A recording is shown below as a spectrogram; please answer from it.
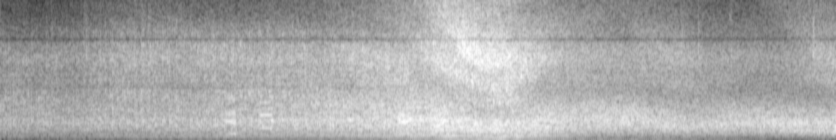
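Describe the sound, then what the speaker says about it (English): Heavy highway traffic rushes past on a rainy day as a steady loud roar of tires and engines, swelling as one vehicle passes close by midway, while someone briefly speaks. "Sorry for the loud traffic."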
